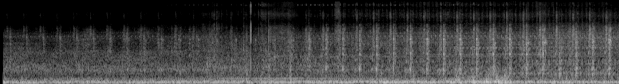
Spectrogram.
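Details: 2015 Kia Rondo 4-door wagon idling with a steady, fairly quick light engine knock over the low rumble; cause not yet identified.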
